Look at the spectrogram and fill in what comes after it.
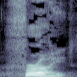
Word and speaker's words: Freud: Sí, se escribe Freud, pero se dice Freud.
